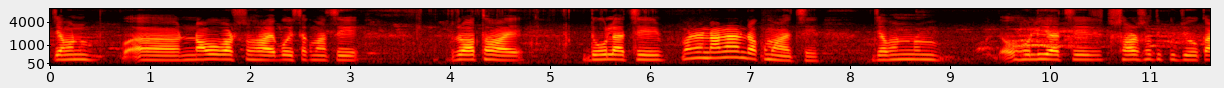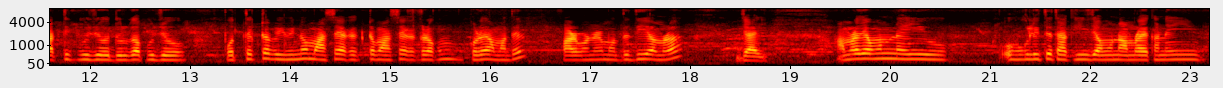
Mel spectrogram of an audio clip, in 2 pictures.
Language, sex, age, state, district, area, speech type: Bengali, female, 45-60, West Bengal, Hooghly, urban, spontaneous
